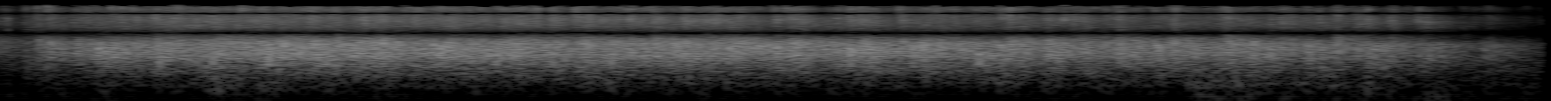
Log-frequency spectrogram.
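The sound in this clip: Sustained audience applause welcoming a speaker at Cornell, a dense, steady wash of clapping that holds at an even level for several seconds before easing slightly at the end.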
